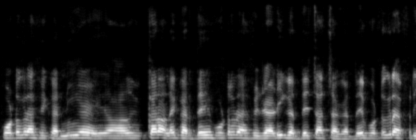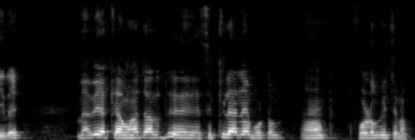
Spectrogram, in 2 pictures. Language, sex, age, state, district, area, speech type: Dogri, male, 18-30, Jammu and Kashmir, Samba, rural, spontaneous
